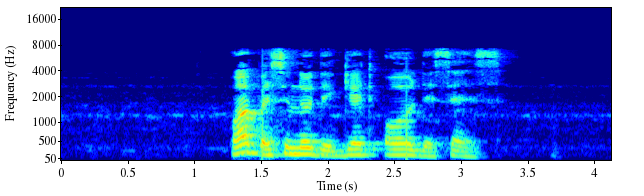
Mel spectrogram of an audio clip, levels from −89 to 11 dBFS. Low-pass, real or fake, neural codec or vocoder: 7.2 kHz; real; none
